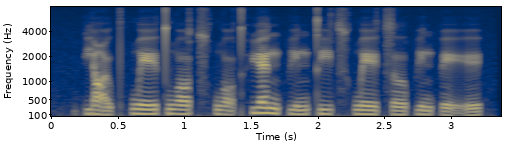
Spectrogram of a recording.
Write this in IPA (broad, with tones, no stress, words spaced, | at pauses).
pjɑ̰˨˩ʊ̯pʰwe˧˥ɪ̯t̪wɔ˧˥ t͡sʰwɔ̰˨˩t̪ʰɥɛ˥˩n pi˧˥nt̪i˥˧t͡sʰwe˥˩ɪ̯ t͡sɤ˥pi˥˩n pḛ˨˩˦ɪ̯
